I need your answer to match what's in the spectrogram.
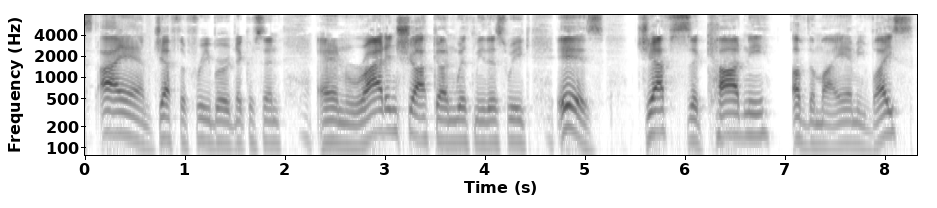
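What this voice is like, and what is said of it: Sick-sounding voice. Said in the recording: “As you can hear by my voice, I am doing this one like Jordan's flu game. This is the birds with strep throat”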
